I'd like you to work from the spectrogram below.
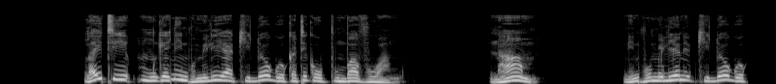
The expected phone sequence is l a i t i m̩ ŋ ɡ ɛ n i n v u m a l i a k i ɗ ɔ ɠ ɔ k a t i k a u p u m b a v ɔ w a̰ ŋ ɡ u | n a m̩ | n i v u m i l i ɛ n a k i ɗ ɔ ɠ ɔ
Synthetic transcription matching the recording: l a i t i m̩ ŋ ɡ ɛ n i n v u m i l i a k i ɗ ɔ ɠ ɔ k a t i k a u p u m b a v u w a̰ ŋ ɡ u | n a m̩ | n i v u m i l i ɛ n i k i ɗ ɔ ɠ ɔ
